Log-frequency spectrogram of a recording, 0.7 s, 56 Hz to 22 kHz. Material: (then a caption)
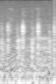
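Plastic. A 5/8 ounce crankbait fishing lure is shaken to sound its internal rattle. It gives a quick series of short, dry clicking rattles with a deep tone.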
